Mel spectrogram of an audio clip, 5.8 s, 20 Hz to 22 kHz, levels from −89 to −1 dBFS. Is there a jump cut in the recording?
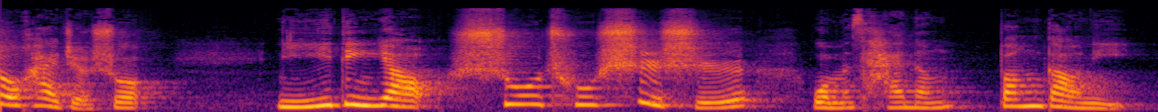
no; 0 cuts

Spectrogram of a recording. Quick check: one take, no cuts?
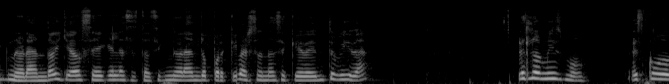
no; 1 cut; at 2.4 s

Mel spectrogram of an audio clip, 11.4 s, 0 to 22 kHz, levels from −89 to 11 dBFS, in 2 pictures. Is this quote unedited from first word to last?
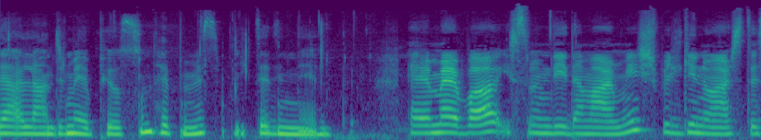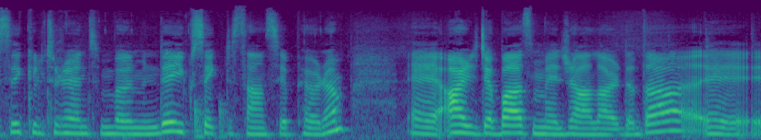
no; 1 cut; at 3.0 s

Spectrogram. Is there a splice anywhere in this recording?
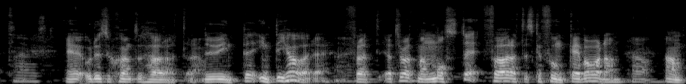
yes; 1 cut; at 4.8 s

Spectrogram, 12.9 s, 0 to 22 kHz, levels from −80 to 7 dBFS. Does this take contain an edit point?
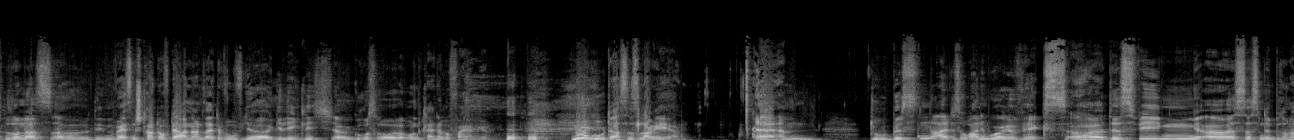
no; 0 cuts

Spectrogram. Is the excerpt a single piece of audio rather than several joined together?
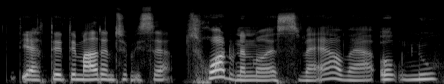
no; 3 cuts; at 1.3 s, 1.8 s, 2.4 s

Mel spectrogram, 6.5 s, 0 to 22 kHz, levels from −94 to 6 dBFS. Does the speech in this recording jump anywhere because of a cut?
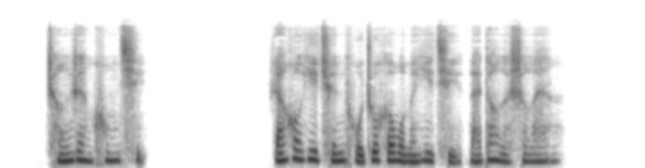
no; 0 cuts

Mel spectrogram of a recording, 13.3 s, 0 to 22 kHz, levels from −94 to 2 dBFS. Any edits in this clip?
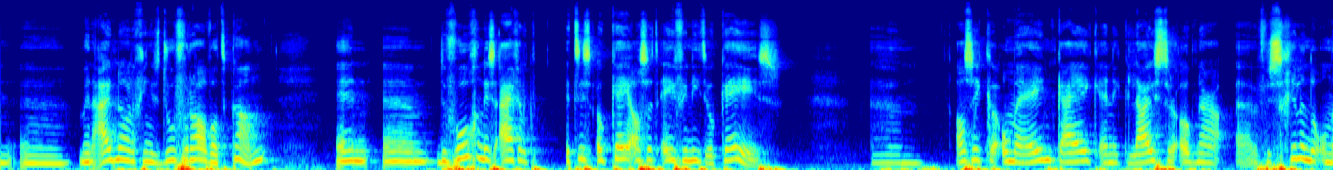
no; 0 cuts

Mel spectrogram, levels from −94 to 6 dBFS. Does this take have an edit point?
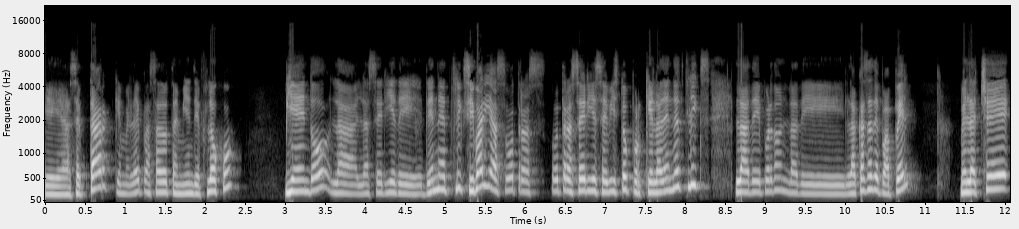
no; 0 cuts

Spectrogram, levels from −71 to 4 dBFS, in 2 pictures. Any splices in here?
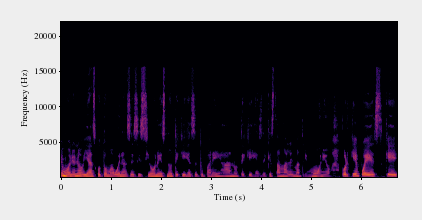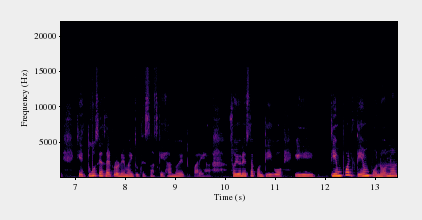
no; 0 cuts

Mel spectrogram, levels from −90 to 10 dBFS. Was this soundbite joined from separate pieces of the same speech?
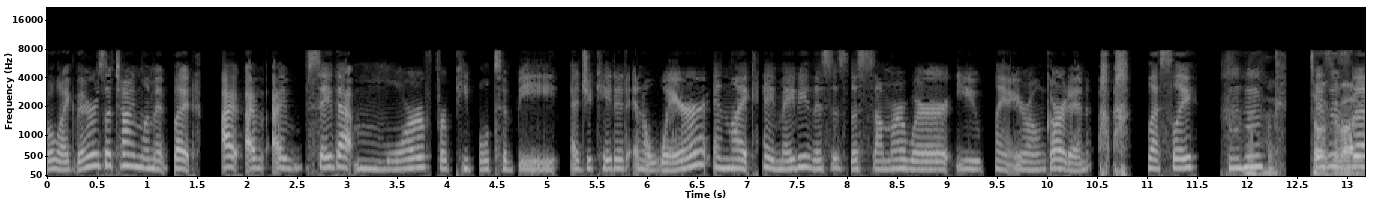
no; 0 cuts

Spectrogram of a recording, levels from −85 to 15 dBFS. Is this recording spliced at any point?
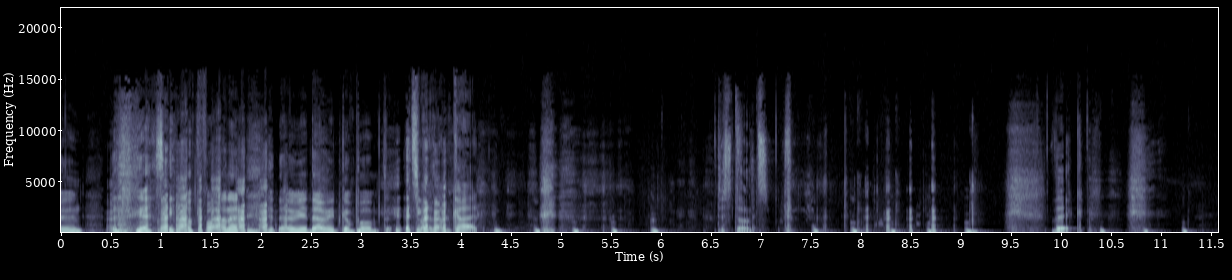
yes; 3 cuts; at 1.1 s, 2.5 s, 9.8 s

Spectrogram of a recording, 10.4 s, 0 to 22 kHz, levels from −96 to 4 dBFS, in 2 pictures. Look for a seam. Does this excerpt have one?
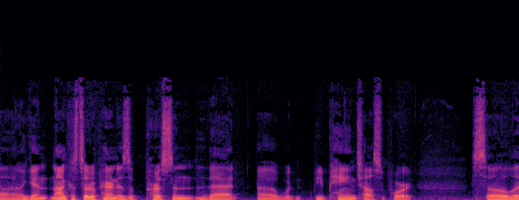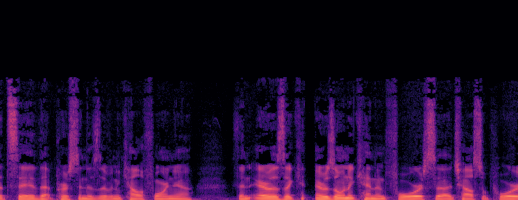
no; 0 cuts

